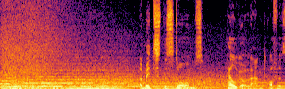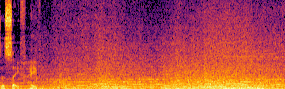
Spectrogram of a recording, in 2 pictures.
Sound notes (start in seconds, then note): none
